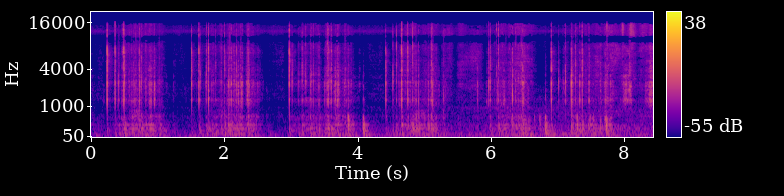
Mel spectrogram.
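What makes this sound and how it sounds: Short nails quickly tap and scratch the hollow pink plastic ear cups of JBL over-ear headphones. Rapid, crisp clicky taps mix with dry scratching in an uneven rhythm, with a hollow, boxy plastic tone and faint high hiss between strokes. Each tap dies away almost at once.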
